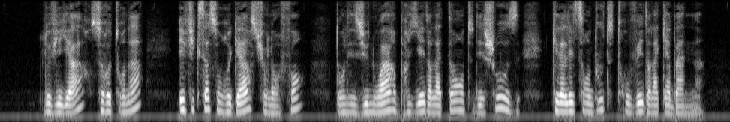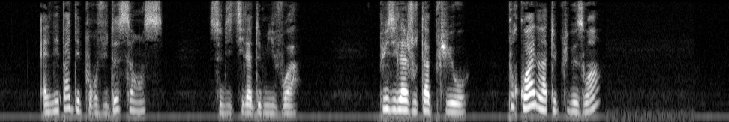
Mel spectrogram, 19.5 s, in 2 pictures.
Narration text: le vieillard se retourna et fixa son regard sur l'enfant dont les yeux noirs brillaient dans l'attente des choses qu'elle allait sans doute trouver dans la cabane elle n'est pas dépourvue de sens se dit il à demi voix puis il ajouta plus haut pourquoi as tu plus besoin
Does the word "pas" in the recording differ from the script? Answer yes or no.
no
